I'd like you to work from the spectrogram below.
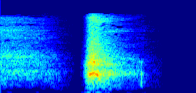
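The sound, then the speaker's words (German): Forceful exhaling in a guided breathing exercise: a softer breath out that fades away, then after a short pause a stronger, louder blown-out breath that tapers off into silence. “Atme, puste ich jetzt aus.”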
